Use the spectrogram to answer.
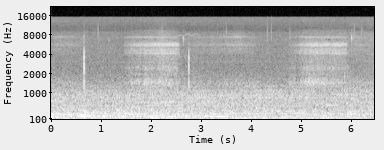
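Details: Sleeping puppy snoring hard: soft, hissy, rasping breaths, two noisy breath cycles about three and a half seconds apart.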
